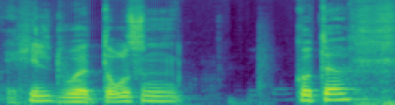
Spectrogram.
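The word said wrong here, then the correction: Hildur Guðnadóttir: Hildur Gurtner-Dottir heißt die.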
